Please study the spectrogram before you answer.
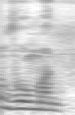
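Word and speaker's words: women: दिखाइए, क्या करना है, वीमेन कर देना है उसे, वीमेन। प्रोनाउंसिएशन भी डिफरेंट हो गया इसका, और क्या डिफरेंट हो गया, स्पेलिंग भी, यहाँ पे एस नहीं आएगा।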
